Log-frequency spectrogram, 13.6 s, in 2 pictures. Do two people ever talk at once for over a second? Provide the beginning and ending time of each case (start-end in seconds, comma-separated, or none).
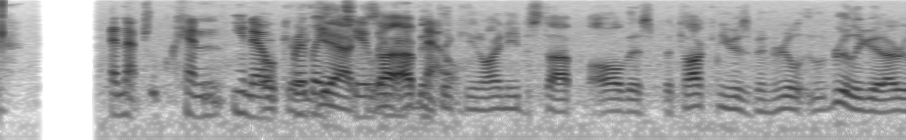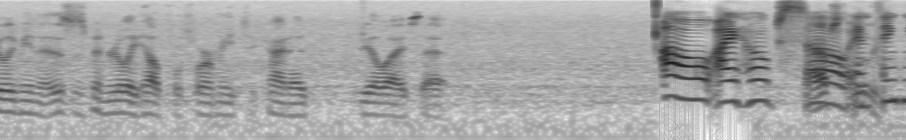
2.0-3.5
